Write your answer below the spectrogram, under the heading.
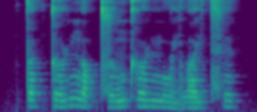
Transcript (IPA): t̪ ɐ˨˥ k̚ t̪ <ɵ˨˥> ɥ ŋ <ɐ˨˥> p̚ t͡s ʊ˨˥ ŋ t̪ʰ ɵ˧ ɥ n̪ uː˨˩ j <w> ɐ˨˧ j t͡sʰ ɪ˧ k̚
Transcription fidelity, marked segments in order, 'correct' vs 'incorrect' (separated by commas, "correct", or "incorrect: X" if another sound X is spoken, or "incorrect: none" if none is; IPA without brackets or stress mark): correct, incorrect: ɐ˨, correct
